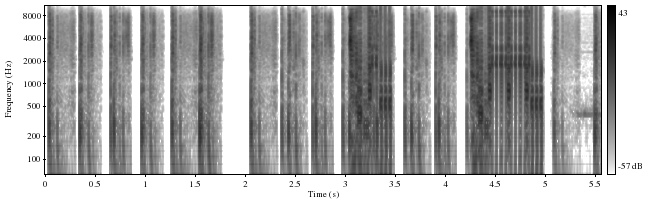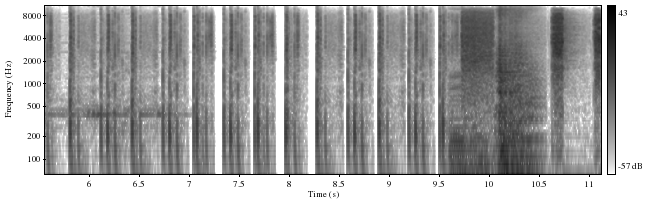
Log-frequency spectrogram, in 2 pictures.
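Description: Footsteps clatter quickly on a hard floor.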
